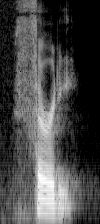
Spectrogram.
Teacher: The T makes a fast D sound. 30. Put the stress on the first syllable.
